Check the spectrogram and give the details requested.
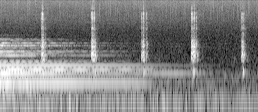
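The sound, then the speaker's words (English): A deep, hollow clock hour bell strikes the hour, its tone hanging and slowly fading over the first few seconds while a clock ticks steadily, five sharp ticks about a second apart. “He spoke before the hour bell sounded, which it now did, with a deep, dull, hollow, melancholy”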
